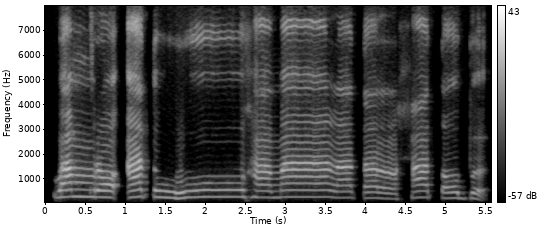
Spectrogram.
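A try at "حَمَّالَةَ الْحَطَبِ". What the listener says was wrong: Ma-nya udah bener sih panjang, tapi mimnya juga bertasydid itu.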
